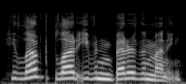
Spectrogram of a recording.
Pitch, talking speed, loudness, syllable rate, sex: 255 Hz, 225 wpm, -16 LUFS, 6.2 syllables/s, female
